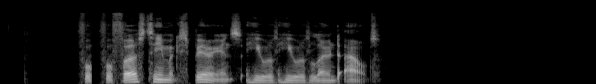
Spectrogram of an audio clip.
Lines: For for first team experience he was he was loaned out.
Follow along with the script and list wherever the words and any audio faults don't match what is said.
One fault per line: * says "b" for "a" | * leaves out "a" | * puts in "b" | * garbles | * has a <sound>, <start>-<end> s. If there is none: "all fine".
all fine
